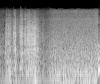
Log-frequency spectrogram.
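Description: A steady rushing, wind-like noise, a sound effect under a tense standoff in an animated soundtrack, with a few faint clicks in the first second.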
